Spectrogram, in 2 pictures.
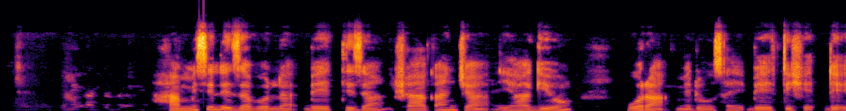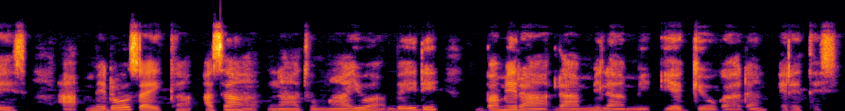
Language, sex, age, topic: Gamo, male, 25-35, agriculture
